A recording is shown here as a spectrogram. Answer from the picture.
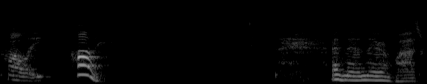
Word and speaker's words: Holi: How do you say that? Holi? Hola. Holi? I think it's just Holly.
